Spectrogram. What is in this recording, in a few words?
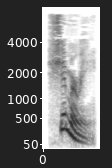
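"shimmery", British English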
